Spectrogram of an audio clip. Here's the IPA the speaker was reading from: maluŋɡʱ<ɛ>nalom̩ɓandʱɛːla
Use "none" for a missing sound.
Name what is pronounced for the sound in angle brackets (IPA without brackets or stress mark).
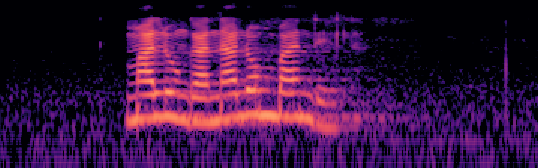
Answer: a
